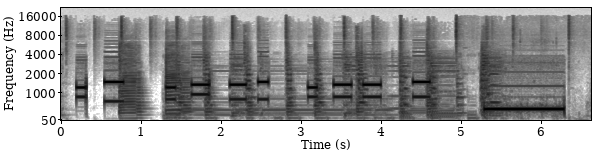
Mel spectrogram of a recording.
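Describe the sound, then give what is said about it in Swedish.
A telephone being dialled: a quick, irregular series of many short touch-tone beeps, each a clear two-note electronic tone, followed by one longer steady tone. “Ja, ska man ringa den där lallaren i Norrköping då?”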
